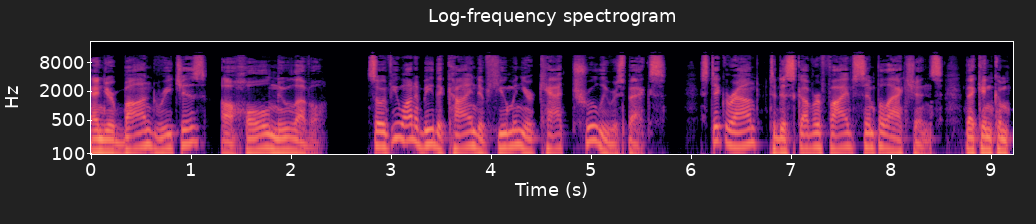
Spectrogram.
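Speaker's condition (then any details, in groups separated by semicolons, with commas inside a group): No condition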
